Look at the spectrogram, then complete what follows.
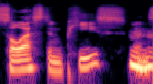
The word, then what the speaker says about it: Celeste: been informed go on Celeste impax mhm Pax is Latin for peace so it's Celeste in peace and Celeste rhymes with rest so it's like rest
